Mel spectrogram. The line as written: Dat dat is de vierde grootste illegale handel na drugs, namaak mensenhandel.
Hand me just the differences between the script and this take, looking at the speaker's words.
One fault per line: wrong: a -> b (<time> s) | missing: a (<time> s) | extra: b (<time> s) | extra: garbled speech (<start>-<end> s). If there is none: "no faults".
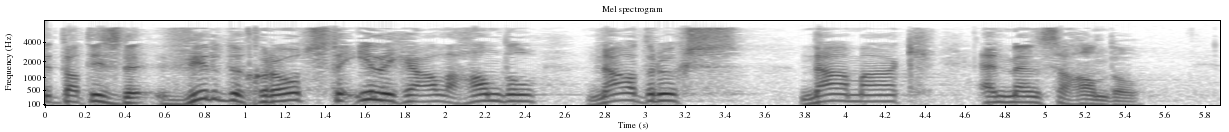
missing: dat (0.2 s)
extra: en (4.7 s)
